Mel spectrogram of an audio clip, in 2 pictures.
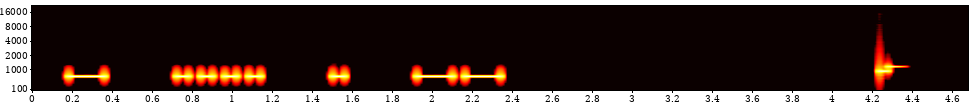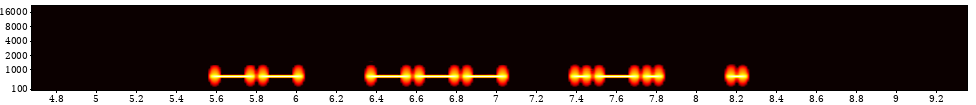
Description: Morse code, heard as a keyed tone, about 21 wpm, spaced as for 15 wpm, 690 Hz. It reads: THEM MORE
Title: 2x Character Spacing - Top 100 Words - 20wpm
